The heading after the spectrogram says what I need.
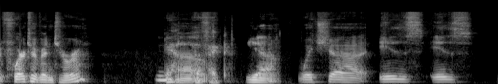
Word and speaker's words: Fuerteventura: Fuerteventura?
